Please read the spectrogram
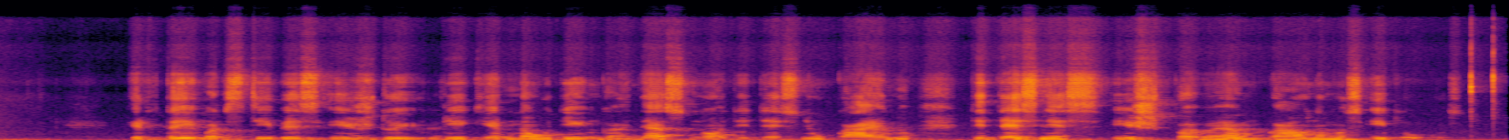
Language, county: Lithuanian, Telšiai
